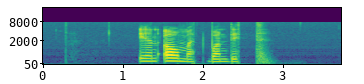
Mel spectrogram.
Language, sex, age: Norwegian, female, 27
